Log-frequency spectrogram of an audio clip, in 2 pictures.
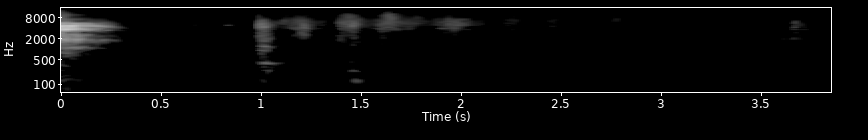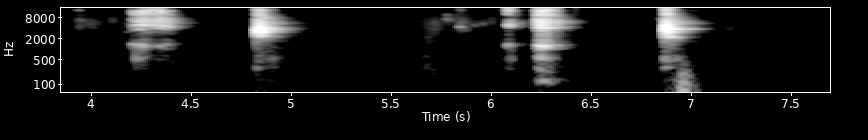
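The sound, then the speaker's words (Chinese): Someone with an irritated throat hawks up and spits out phlegm in several sharp, rasping bursts during the second half, after a stretch of near silence with faint breaths and small mouth sounds. “嗓子不舒服，有痰怎么办？但是在你耳边吐出来了，是吧？”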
